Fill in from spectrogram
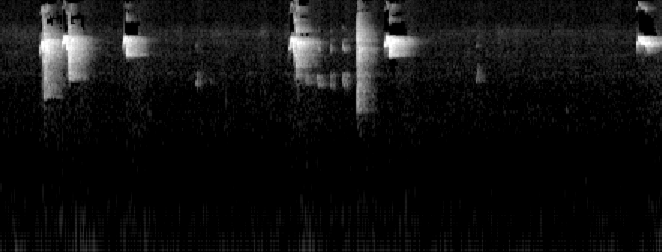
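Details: Common blackbird (Turdus merula) nestlings hand-reared in spring at a wildlife recovery centre before release; groups of high whistles and raspy begging squeaks, separated by silent pauses of a few seconds.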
